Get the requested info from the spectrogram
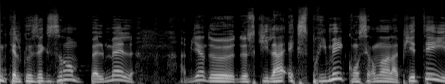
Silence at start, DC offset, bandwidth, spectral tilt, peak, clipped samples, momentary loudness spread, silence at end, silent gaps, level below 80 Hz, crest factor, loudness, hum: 0 s; under 0.1%; 15.5 kHz; -5 dB/octave; -6 dBFS; under 0.1%; 8 LU; 0 s; none; -48 dBFS; 18 dB; -26 LUFS; none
